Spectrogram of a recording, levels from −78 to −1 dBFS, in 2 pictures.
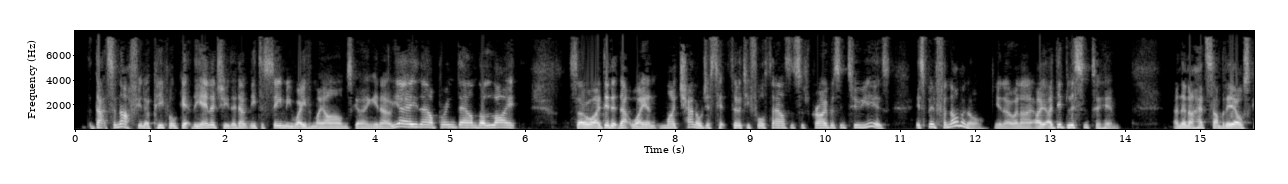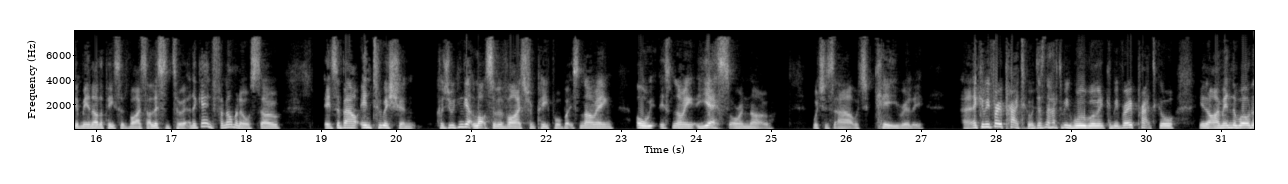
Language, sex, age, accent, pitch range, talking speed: English, male, 40-59, British, 135-165 Hz, 240 wpm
